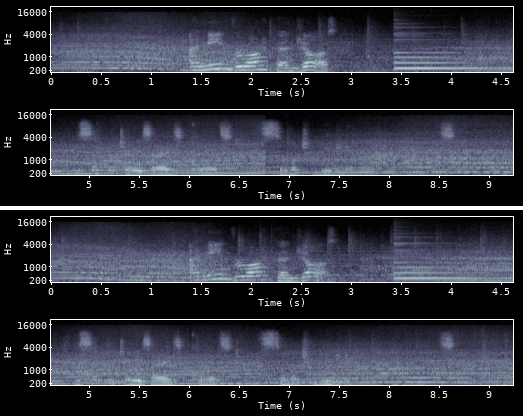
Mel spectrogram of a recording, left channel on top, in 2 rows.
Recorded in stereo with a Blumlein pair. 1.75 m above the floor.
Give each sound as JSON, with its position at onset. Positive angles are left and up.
{"t": 1.4, "sound": "a woman speaking", "azimuth_deg": 15, "distance_m": 0.9}
{"t": 3.4, "sound": "a guitar", "azimuth_deg": -10, "distance_m": 1.9}
{"t": 4.8, "sound": "a man speaking", "azimuth_deg": 0, "distance_m": 1.0}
